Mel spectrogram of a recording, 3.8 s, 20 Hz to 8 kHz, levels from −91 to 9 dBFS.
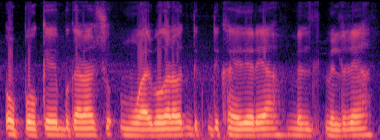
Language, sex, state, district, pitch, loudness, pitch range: Hindi, male, Punjab, Pathankot, 135 Hz, -12 LUFS, 130-140 Hz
